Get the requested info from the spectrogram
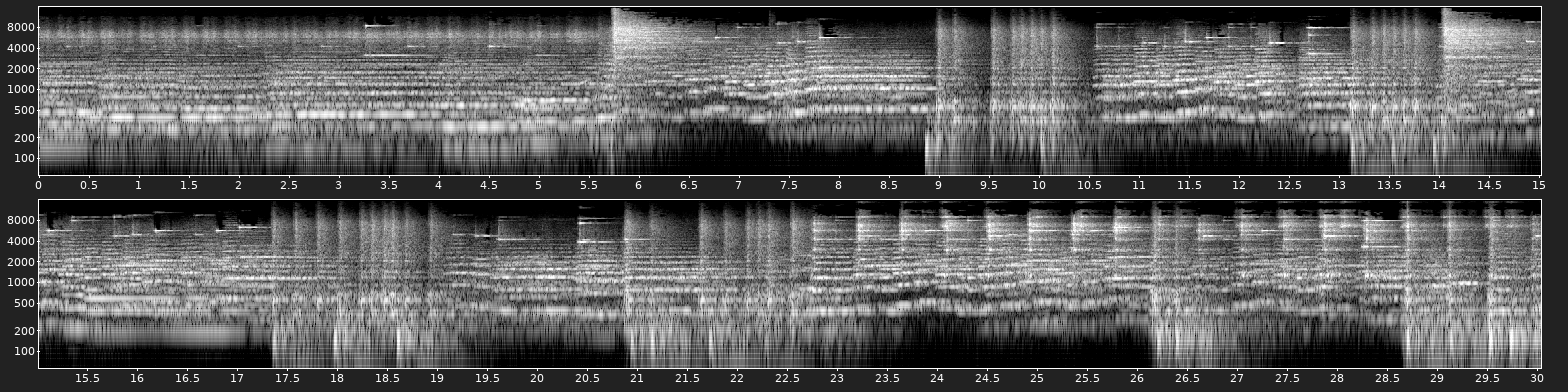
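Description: A school concert band of woodwinds and brass playing a piece: held chords at first, then from about six seconds in, percussion hits with low drum strokes come every few seconds under the band, with short repeated notes toward the end.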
